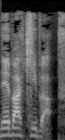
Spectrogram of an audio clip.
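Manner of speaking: loud, rousing, belted slogan-like delivery.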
